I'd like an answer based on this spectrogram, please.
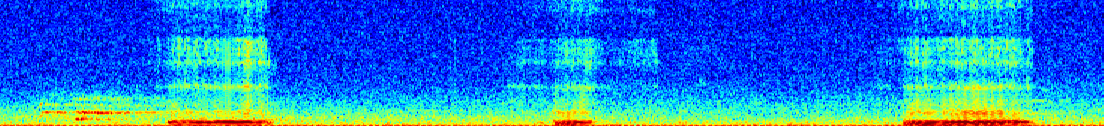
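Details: A domestic cat purring or snoring while asleep indoors: low, rumbling harmonic breaths in long bursts, repeating about every two to three seconds, with quiet gaps between.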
